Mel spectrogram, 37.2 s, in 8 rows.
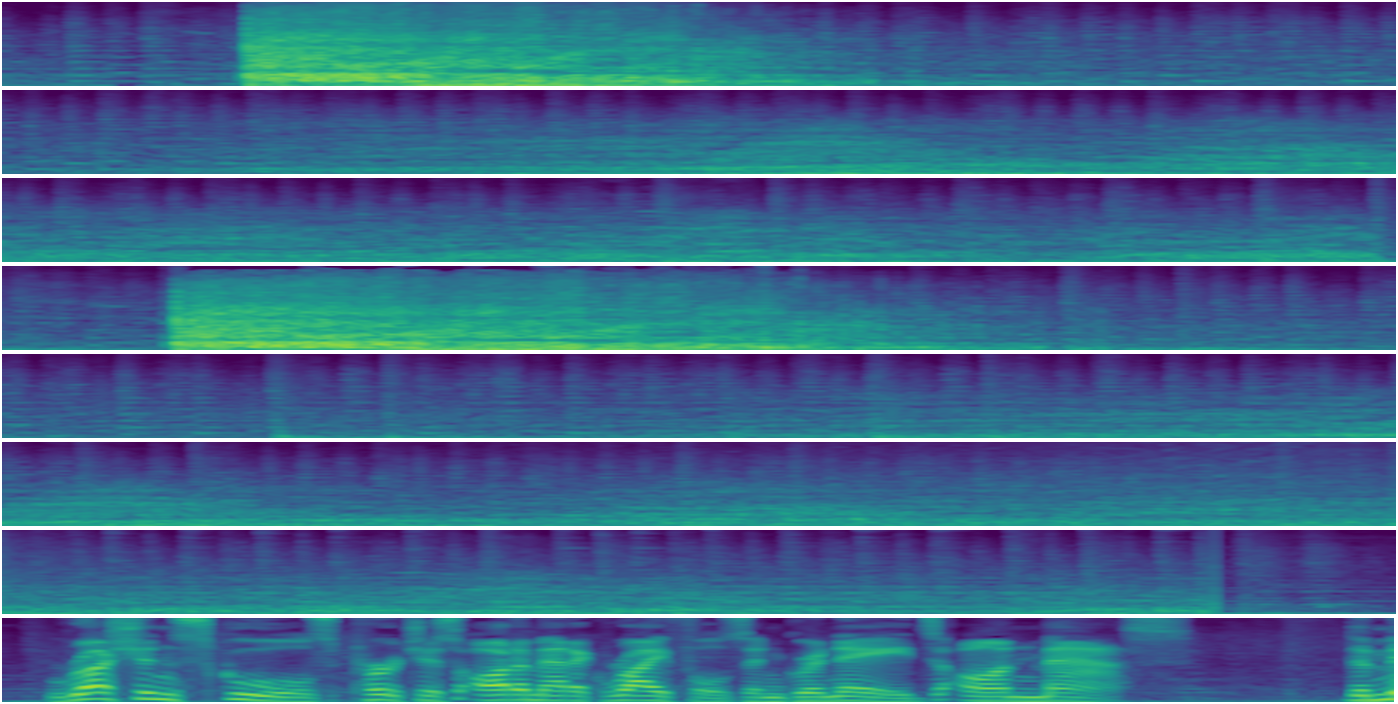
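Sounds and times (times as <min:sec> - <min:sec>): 
air defence fire shooting down cruise missiles over Odesa region at night: 0:00.8 - 0:03.6, 0:14.5 - 0:17.9
long low rumble: 0:00.8 - 0:04.2, 0:04.8 - 0:19.0, 0:19.6 - 0:32.0
speech: 0:32.8 - 0:37.1.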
